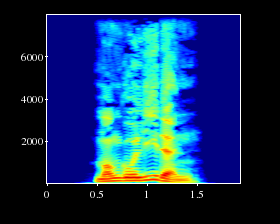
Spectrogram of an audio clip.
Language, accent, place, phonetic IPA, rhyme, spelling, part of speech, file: German, Germany, Berlin, [ˌmɔŋɡoˈliːdn̩], -iːdn̩, mongoliden, adjective, De-mongoliden.ogg
- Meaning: inflection of mongolid: 1. strong genitive masculine/neuter singular 2. weak/mixed genitive/dative all-gender singular 3. strong/weak/mixed accusative masculine singular 4. strong dative plural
